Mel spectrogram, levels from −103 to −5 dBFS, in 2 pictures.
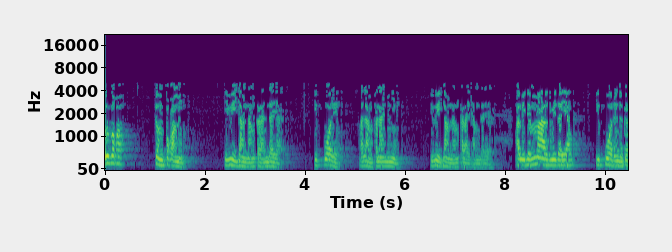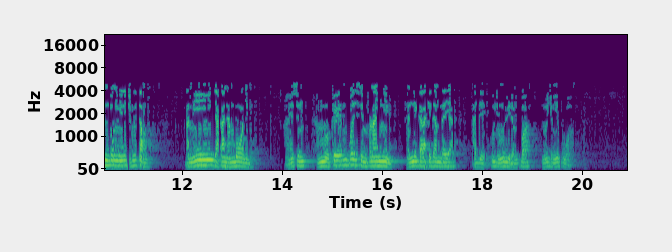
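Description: Speech, with heavy coding damage running throughout. Nothing reaches above 5 kHz, so the sound is dull and muffled. Sustained sounds and sibilants warble and fizz. The cause is likely AAC compression, and the damage fits a very low bitrate, around 8 kbps.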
